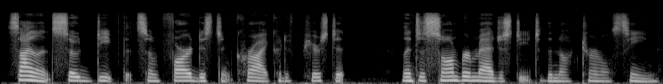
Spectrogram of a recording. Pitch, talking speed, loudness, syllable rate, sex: 160 Hz, 180 wpm, -22 LUFS, 5.0 syllables/s, female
